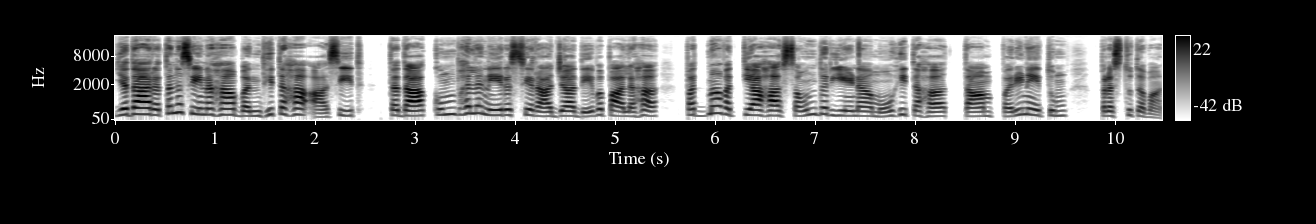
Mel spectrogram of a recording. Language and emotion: Sanskrit, neutral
